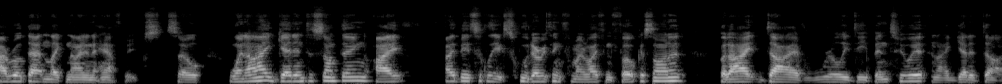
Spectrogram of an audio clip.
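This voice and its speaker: Lively intonation from a man at a medium pitch, fairly quick pace, dry and close with no echo. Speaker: author. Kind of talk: interview. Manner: fast.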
